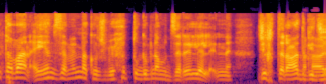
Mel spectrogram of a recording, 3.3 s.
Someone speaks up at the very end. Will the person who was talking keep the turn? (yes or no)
no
